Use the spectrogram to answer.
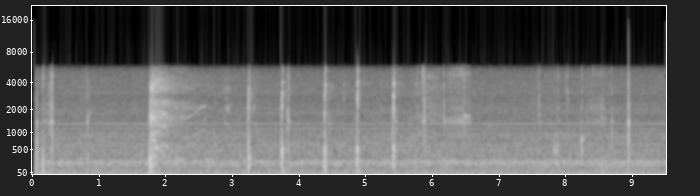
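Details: A single soft, brief human cough against a steady low room hum, with a few faint clicks, recorded while testing a camera feature.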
